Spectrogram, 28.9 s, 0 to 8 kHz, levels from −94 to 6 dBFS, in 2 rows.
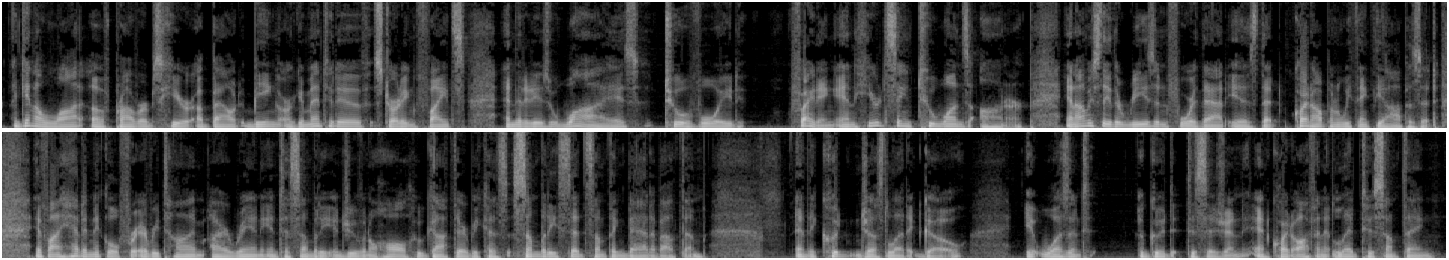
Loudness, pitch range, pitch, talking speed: -25 LUFS, 105-120 Hz, 110 Hz, 175 wpm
